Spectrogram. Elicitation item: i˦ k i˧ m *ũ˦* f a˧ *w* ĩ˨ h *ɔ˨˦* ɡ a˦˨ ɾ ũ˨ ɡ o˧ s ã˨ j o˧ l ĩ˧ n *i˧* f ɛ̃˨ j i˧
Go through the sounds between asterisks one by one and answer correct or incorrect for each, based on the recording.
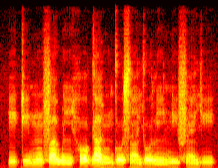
correct, correct, correct, incorrect: i˨

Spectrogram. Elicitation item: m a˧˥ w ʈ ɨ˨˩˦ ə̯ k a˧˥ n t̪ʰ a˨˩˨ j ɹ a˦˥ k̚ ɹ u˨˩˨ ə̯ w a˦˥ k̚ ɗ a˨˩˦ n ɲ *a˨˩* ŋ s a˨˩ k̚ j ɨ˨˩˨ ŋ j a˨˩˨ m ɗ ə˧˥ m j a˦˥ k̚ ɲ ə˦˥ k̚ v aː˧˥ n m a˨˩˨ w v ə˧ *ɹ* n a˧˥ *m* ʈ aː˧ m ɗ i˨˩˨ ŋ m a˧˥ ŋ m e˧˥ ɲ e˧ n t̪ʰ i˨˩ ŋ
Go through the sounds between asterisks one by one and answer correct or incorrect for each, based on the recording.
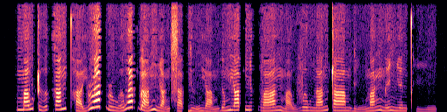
incorrect: a˨˩˨, incorrect: w, incorrect: n

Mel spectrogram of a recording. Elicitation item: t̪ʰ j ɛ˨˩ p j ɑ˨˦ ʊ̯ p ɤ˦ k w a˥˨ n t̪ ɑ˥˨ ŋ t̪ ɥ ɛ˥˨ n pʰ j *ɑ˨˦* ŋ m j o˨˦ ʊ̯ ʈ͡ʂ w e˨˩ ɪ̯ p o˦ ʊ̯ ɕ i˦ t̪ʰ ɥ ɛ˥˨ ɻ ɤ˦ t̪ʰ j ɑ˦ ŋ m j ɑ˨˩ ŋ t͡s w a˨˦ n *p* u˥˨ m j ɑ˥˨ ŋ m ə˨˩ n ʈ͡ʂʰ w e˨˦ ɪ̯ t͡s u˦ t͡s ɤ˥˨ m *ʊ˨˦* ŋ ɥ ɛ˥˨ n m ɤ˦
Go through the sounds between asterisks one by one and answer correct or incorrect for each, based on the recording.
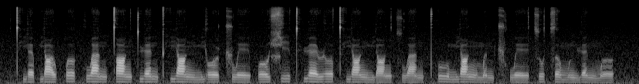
incorrect: ɑ˥˨, incorrect: pʰ, incorrect: ʊ˥˨

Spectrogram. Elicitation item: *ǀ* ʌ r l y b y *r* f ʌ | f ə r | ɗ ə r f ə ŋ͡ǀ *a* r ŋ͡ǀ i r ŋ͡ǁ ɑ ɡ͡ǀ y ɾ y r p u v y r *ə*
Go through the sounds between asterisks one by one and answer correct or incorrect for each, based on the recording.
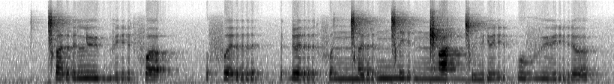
correct, correct, incorrect: ə, incorrect: ɵ

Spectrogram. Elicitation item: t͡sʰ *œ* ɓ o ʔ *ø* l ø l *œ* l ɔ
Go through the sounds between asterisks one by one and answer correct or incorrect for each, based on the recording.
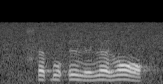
correct, correct, correct

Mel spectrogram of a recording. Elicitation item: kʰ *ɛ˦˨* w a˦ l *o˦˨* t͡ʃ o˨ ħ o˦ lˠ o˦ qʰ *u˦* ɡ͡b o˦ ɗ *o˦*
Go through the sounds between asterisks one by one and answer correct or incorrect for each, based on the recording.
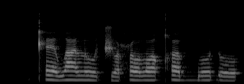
correct, correct, correct, correct

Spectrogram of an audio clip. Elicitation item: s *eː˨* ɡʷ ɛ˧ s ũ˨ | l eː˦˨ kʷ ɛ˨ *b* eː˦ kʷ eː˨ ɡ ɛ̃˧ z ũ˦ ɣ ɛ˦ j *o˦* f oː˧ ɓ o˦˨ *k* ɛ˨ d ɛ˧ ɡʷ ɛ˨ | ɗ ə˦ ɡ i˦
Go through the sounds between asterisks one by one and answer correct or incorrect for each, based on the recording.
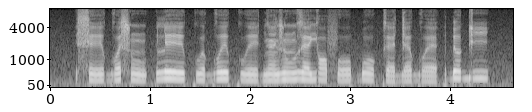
correct, incorrect: ɡʷ, incorrect: ɔ˦, correct

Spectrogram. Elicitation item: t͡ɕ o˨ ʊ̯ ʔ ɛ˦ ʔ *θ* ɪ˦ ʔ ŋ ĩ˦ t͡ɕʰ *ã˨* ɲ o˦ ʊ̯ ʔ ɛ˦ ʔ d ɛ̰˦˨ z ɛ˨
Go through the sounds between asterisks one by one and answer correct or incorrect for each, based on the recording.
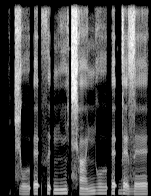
correct, correct

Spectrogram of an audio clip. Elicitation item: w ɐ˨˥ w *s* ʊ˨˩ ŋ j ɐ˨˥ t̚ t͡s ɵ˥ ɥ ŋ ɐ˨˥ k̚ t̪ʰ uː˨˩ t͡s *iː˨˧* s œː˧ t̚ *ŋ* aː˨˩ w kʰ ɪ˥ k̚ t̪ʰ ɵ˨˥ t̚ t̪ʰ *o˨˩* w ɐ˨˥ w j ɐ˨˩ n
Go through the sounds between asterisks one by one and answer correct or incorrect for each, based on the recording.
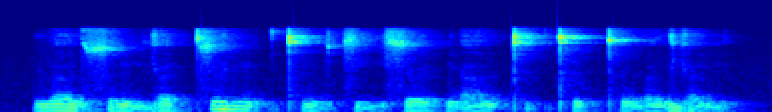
correct, incorrect: iː˨˩, correct, incorrect: o˨

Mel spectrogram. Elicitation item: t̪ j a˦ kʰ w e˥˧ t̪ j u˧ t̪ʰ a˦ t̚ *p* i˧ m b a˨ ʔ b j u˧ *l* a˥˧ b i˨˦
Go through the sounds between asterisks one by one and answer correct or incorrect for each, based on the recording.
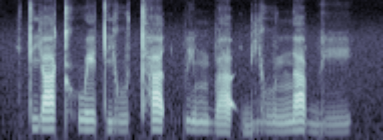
correct, incorrect: n̪

